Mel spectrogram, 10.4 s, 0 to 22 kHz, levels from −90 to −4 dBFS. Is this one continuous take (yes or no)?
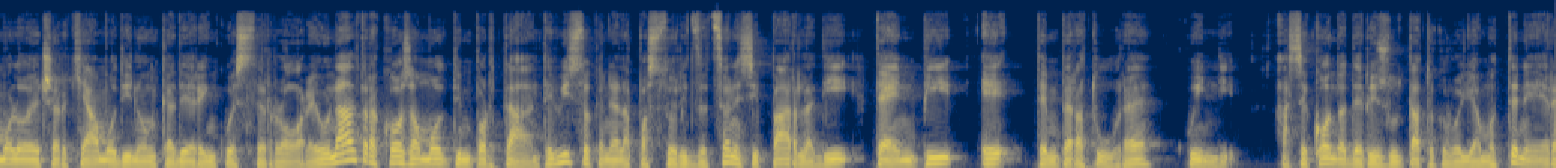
yes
